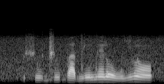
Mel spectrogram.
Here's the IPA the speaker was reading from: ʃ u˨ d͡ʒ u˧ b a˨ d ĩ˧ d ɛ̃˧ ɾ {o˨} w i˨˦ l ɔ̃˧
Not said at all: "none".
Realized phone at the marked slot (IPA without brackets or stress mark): o˨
